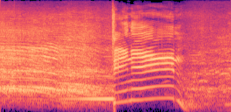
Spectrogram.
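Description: A crowd of men shouting a protest slogan together in unison. Just past halfway it gives way to a single man's loud call into a microphone, in the call-and-response way of a rally chant.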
